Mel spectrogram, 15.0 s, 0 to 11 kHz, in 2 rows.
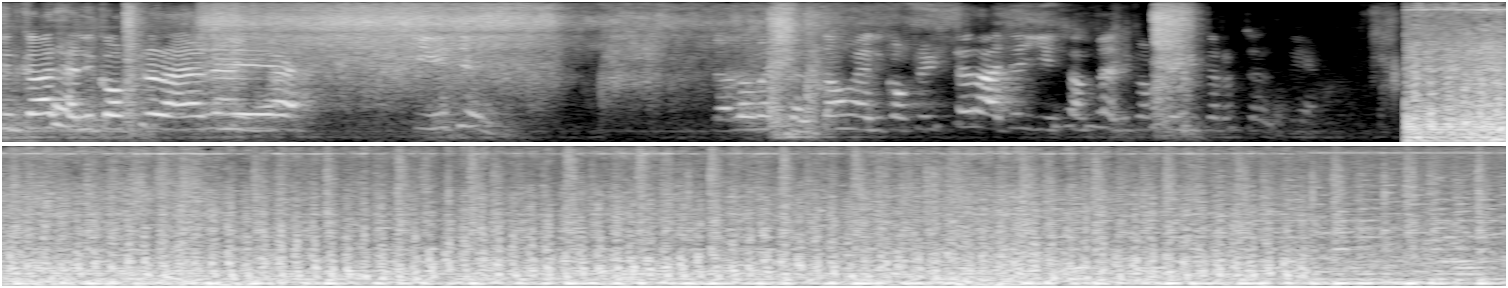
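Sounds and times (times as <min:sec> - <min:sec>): helicopter rotor chopping: 0:07.0 - 0:15.0.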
